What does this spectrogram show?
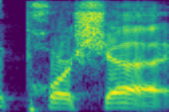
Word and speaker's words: Porsche: to be diligent and you have to say portia instead of porsche yes that's a big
